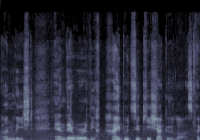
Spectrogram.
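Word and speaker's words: haibutsu kishaku: let loose got unleashed and there were the haibutsu kisaku laws i pronounced it wrong when i did the earlier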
